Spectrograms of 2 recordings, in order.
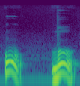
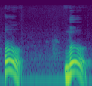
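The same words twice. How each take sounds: First: The u vowel is said with fully rounded lips. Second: The u vowel is said with lax, unrounded lips. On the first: The speaker calls it right. "Harus sempurna" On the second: The speaker calls it wrong. "Tidak boleh kita baca u, bu. Nah, bibir seperti ini tidak boleh"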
